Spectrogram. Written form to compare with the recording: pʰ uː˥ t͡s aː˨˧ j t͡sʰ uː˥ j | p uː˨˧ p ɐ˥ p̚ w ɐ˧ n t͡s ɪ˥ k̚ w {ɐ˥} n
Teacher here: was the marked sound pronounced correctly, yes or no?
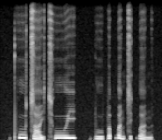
no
